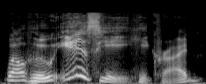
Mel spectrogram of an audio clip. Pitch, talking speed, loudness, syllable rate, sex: 160 Hz, 175 wpm, -16 LUFS, 3.2 syllables/s, male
